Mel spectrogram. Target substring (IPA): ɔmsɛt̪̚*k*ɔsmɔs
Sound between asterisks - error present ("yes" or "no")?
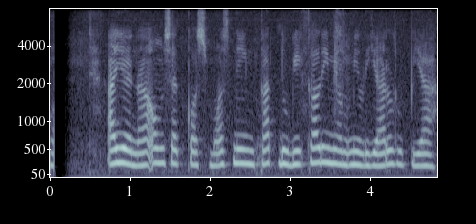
no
